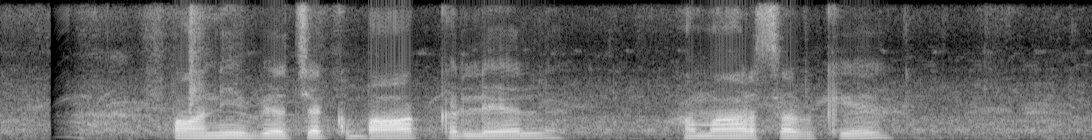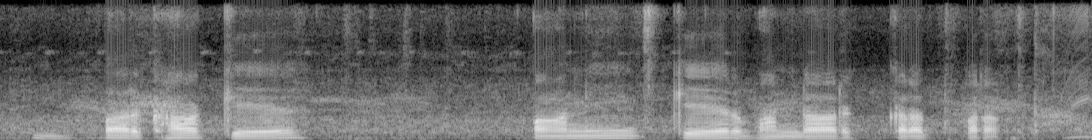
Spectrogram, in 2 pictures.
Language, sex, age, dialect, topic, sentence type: Maithili, male, 18-24, Bajjika, agriculture, statement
